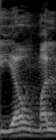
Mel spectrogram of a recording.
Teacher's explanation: لام جو ہے یہ حروف یرملون میں سے آتا ہے، ادغام کا قاعدہ ہے، لیکن ادغام وہ ہے کہ جو بغیر غننے والا، یعنی ادغام یرملون بلا غنہ، بغیر غننے والا، اس وجہ سے یومل پڑھیں گے.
